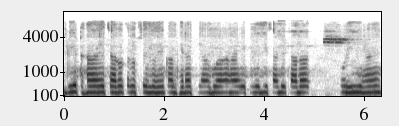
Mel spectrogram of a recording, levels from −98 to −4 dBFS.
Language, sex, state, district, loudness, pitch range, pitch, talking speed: Hindi, female, Bihar, Purnia, -26 LUFS, 230-235 Hz, 230 Hz, 130 wpm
